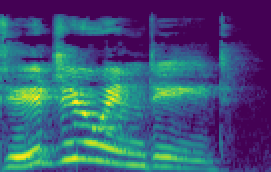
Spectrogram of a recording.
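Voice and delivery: loud, growly, growling talking-stone voice. Reading a story aloud, the stone answers the fox in a growly voice. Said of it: "said the growly voice".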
